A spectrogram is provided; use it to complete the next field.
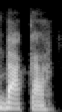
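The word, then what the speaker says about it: vaca: B B and B baka because the word for cow is Baka with the v-a-c-a sochica here is say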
